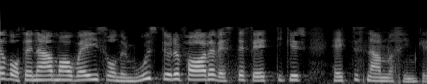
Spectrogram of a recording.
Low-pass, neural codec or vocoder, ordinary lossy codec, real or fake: 7.2 kHz; codec, 16 kHz, about 1 kbps, DyCAST, with the encoder's durations; MP3, 24 kbps; fake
